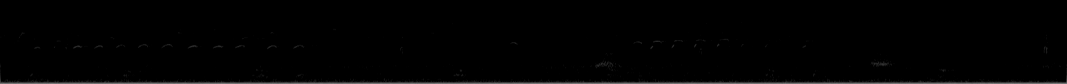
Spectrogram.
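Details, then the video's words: Osprey on a foggy September 2018 day in Estonia: two strings of quick, rising whistled chirps, each repeated several times, heard through heavy hiss and background noise with a few faint short notes between them. "Estonia Osprey Foggy"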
